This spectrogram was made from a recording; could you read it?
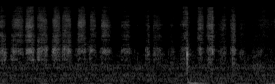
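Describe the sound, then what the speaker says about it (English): A Scotch-Brite pad scrubs the puttied body of a diecast Beetle model car with a V8 conversion. Rhythmic back-and-forth rubbing strokes sound close and steady, with no talking. "So just a good once over with the Scotch Brite."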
